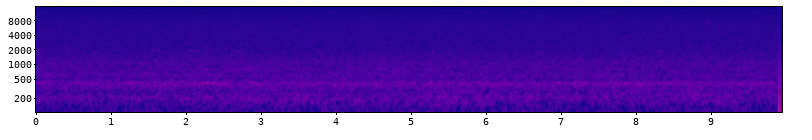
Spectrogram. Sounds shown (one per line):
unidentified sound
